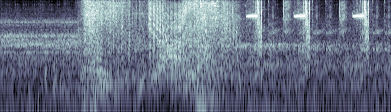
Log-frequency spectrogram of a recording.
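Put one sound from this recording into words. A heavy mechanical vault door whooshes and whirs as it turns.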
